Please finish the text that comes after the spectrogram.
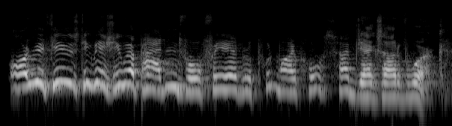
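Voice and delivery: high-pitched mock British queen's voice; female British accent. Speaker gives audience a quote to guess, in female British accent. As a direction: put on a British woman's accent, pitched well up. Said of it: "my best female British accent".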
